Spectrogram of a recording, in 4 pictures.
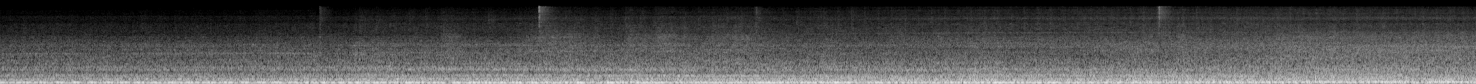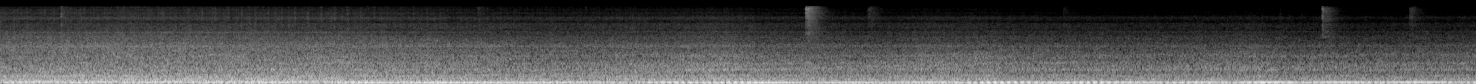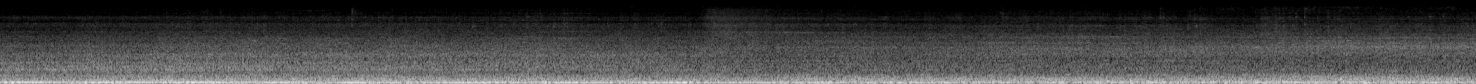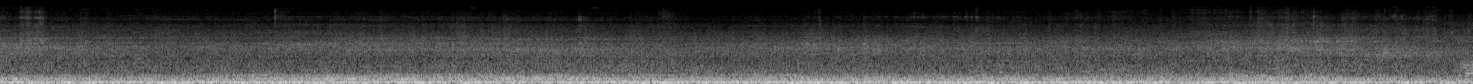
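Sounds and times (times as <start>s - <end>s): diesel locomotive drone: 0.0s - 59.0s
train wheels rumbling on rail: 0.0s - 59.0s.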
